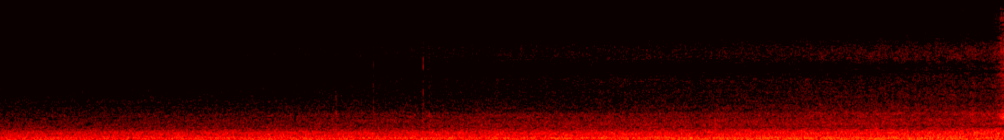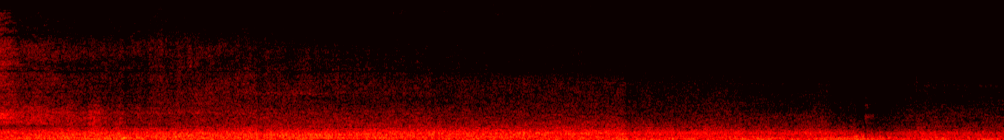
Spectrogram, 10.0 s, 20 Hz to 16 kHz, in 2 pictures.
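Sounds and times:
truck passing close by: 2.6 - 9.8.

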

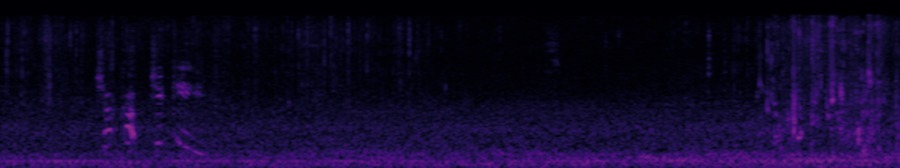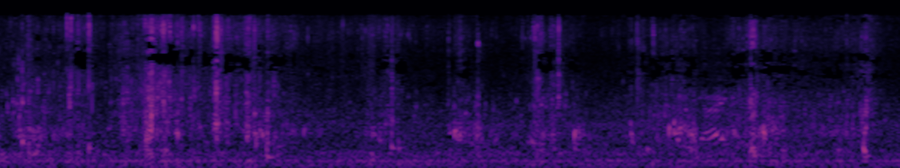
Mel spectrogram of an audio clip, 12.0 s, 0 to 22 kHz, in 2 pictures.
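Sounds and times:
water splashing around a kayak: 4.9 - 12.0.

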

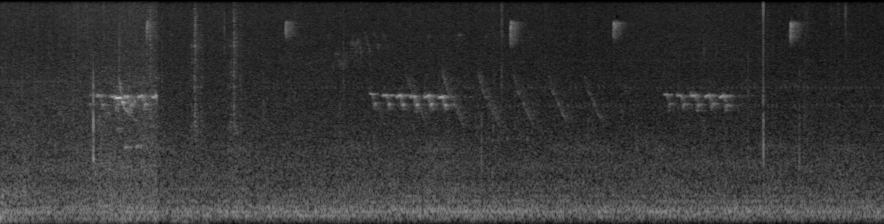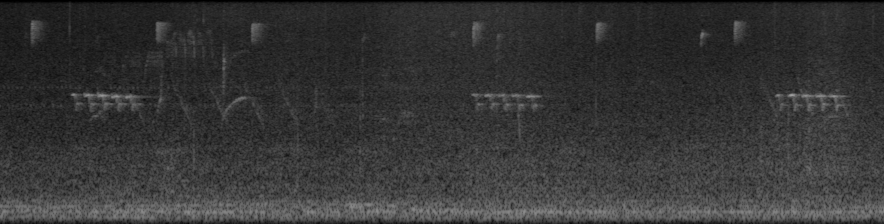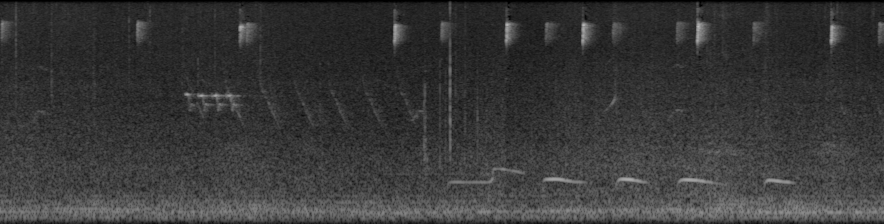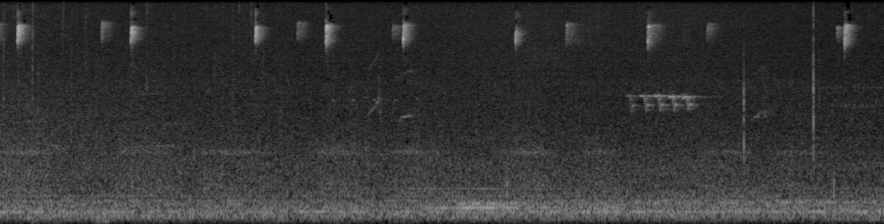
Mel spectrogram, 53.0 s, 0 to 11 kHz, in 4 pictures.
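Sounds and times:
birds chipping: 0.0 - 2.4, 29.3 - 40.4
low down-slurred bird notes: 0.0 - 2.4.

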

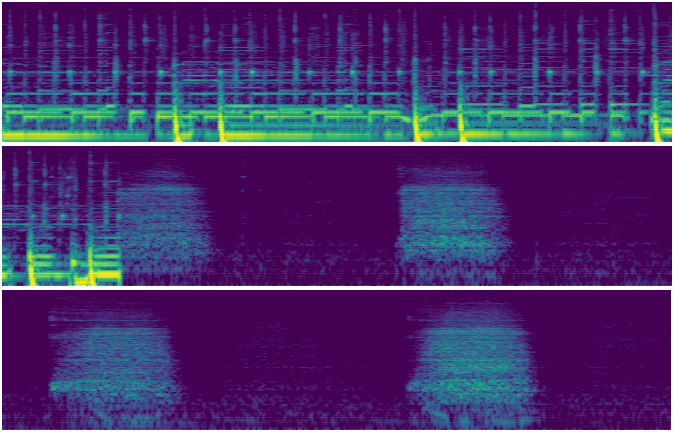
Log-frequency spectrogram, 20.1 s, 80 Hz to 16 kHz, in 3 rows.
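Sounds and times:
person blowing into paper balloon: 7.8 - 8.9, 10.6 - 11.8, 12.4 - 15.2, 17.4 - 19.6.

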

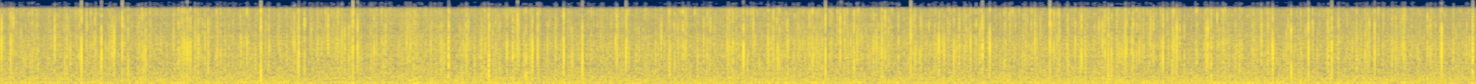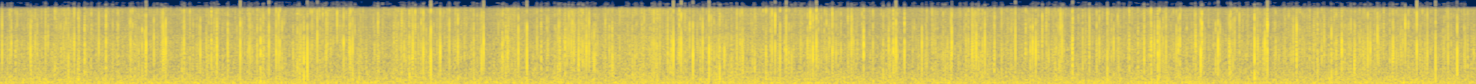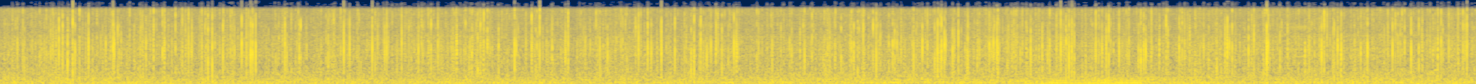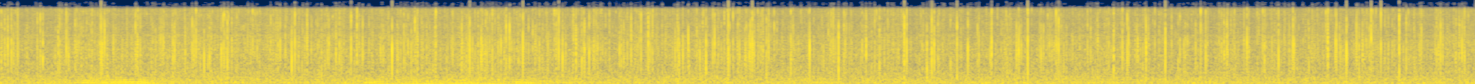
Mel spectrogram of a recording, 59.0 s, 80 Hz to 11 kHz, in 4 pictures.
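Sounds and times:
rain falling: 0.0 - 59.0
faint low hums: 39.4 - 50.4.

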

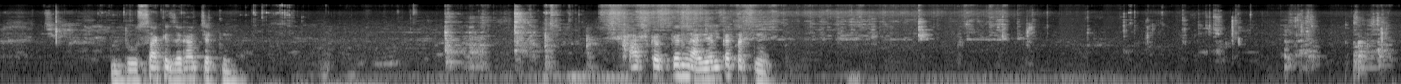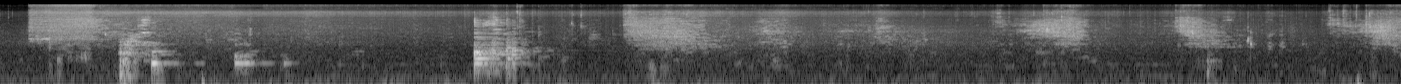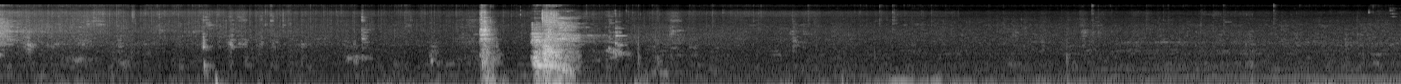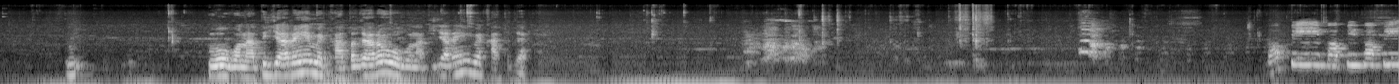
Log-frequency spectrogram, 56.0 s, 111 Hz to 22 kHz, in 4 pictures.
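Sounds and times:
short bursts of hissing: 6.0 - 10.1, 14.3 - 26.6, 27.2 - 31.6
pancake being chewed: 8.3 - 13.9, 21.3 - 33.3.

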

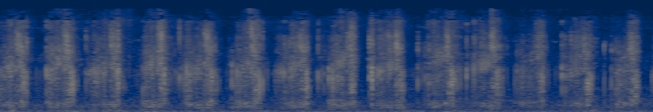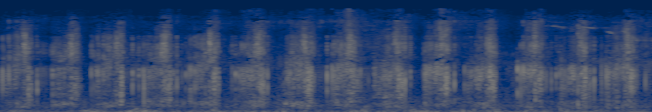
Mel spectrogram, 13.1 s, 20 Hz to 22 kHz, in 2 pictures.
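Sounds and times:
footsteps crunching on snow: 0.0 - 13.0.

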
